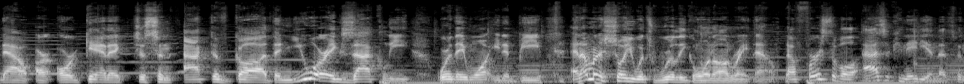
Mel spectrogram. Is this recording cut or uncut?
uncut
